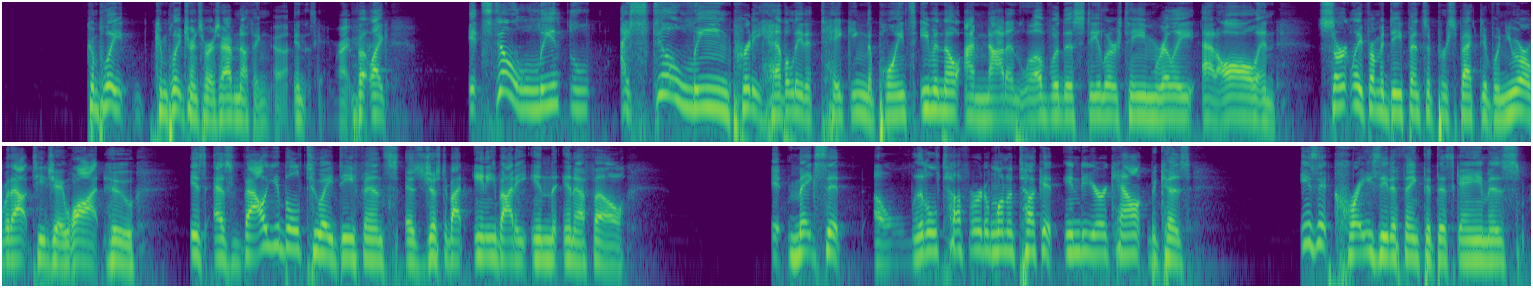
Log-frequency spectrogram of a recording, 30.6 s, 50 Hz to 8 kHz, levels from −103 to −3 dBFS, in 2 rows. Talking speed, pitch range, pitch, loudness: 175 wpm, 120-155 Hz, 135 Hz, -27 LUFS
